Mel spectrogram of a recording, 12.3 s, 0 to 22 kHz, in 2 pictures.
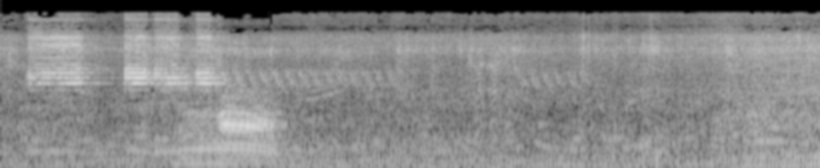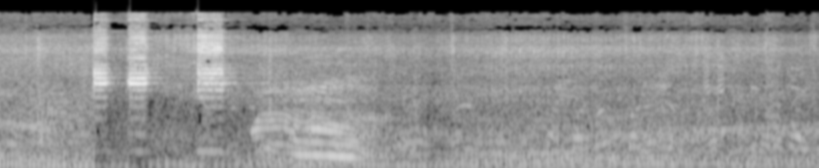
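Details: Cattle lowing at a 2019 Gorur Haat cattle market in Bangladesh, where deshi and small cows were for sale. Two short moos, separated by several seconds, are heard over steady crowd talk and sharp vehicle horn toots.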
